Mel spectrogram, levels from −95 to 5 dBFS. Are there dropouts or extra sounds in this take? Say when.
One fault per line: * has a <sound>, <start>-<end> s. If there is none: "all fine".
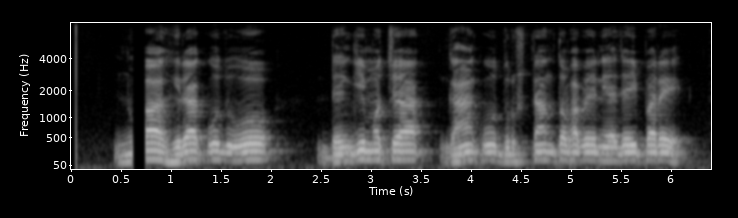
* has a dropout, 0.6-0.7 s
